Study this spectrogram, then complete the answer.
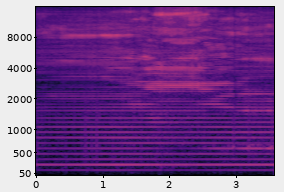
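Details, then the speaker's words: Simson/MZ ignition coil (6 V) on a Bosch spark-gap tester produces a fast buzzing spark train. Occasional skipped sparks start around 10–11 mm, clear misfires at 12 mm, and it quits at 13–14 mm; stable up to about 11 mm. "Aber man hört schon ein bisschen so Aussetzer. 11 mm, ja, jetzt geht es schon bergab, 12 mm. Jetzt gibt es deutliche Aussetzer hier."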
